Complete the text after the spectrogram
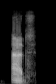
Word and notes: add: British English

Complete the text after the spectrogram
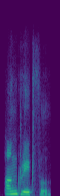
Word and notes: Ungrateful: Indian

